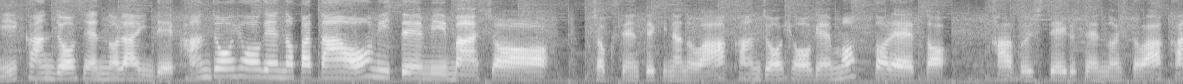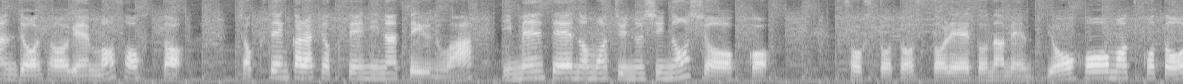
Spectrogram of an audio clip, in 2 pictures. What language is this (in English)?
Japanese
